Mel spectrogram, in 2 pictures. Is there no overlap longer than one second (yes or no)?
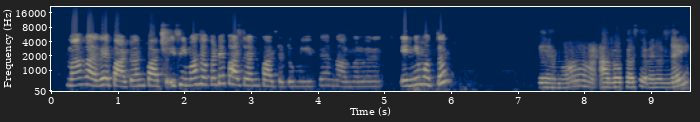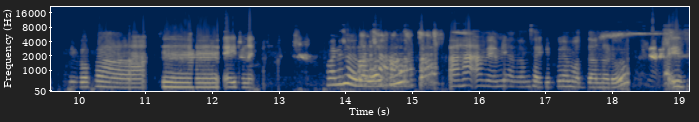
yes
